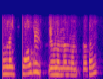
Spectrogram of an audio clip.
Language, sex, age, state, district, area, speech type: Tamil, female, 18-30, Tamil Nadu, Chengalpattu, urban, conversation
